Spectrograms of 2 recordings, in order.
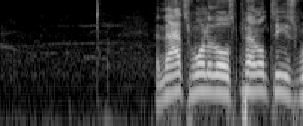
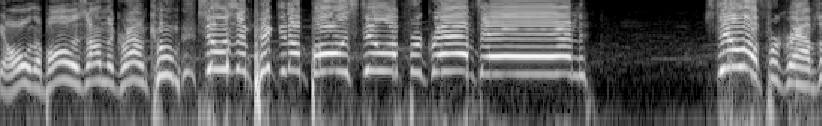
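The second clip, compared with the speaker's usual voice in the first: rising, loud fumble call; excited call; 13 semitones higher, 10 dB louder than usual. Real, not acted. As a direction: shout it as the ball bounces loose. Fumble on live play-by-play.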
